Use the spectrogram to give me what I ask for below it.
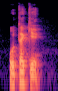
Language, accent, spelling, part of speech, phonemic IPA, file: French, France, au taquet, adjective, /o ta.kɛ/, LL-Q150 (fra)-au taquet.wav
